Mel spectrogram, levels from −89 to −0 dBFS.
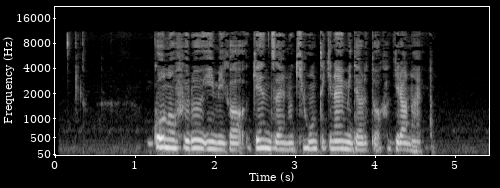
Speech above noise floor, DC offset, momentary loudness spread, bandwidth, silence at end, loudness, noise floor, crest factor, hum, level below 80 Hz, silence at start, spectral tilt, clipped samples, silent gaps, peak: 40 dB; under 0.1%; 12 LU; 11.5 kHz; 0.7 s; -20 LUFS; -59 dBFS; 20 dB; none; -62 dBFS; 1.15 s; -5 dB/octave; under 0.1%; none; -2 dBFS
